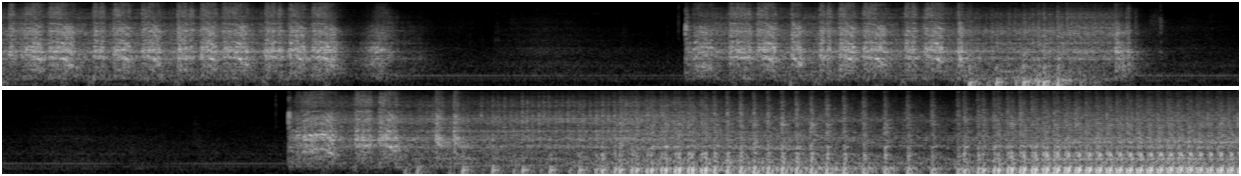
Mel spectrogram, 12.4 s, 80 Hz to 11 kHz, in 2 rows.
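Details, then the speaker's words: Honda motorcycle after 2.5 months standing outdoors, battery at 11.7 V on choke: two short cranking bursts fail, then it catches and settles into an even, steady idle; the no-start was an insufficiently charged battery. "As you can see, it really was an insufficiently charged battery. Let's let the engine warm up a little on the choke, evaporate all the condensation from the mufflers and slowly, in the meantime, return the trim and seat parts to their place."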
